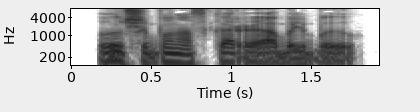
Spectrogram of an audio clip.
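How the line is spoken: Displeased growl. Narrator (Russian): Недовольно прорычал Бульбуль

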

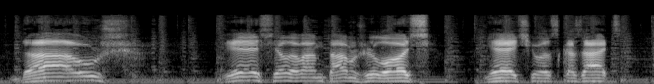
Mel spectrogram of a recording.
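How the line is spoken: Disdainful grumble. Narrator (Russian): проворчал он, брезгливо улыбаясь

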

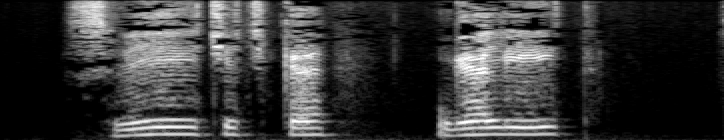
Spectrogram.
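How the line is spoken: Rapturous drawl. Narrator (Russian): с упоением протянул ты

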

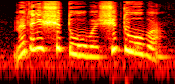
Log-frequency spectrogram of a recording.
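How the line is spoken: Overlapping shouting voices. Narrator (Russian): донесся удивленный, если не сказать пораженный, но твердый, звенящий голос

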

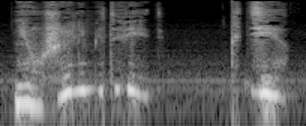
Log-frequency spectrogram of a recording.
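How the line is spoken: Whispered. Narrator (Russian): шепнула я

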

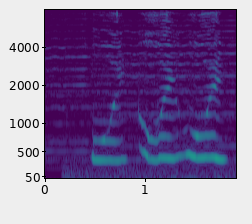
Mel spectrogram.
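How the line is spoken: Groaning. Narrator (Russian): простонал Типпи

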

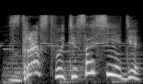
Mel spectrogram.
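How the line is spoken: Shouted. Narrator (Russian): прокричала она

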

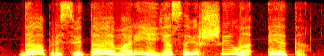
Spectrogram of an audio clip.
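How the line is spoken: Loud exclamation, voice regained. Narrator (Russian): Тогда вернулся к ней голос, и она громко воскликнула

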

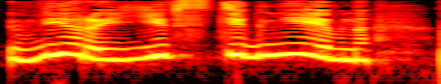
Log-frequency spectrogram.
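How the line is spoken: Stuttering shout. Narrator (Russian): заикаясь, крикнул он

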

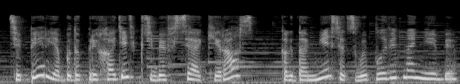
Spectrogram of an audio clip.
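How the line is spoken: Cheerful, gentle fairy voice. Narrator (Russian): весело проговорила фея нежным своим голоском

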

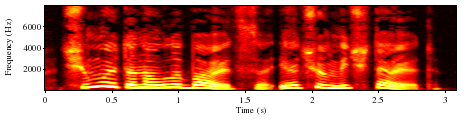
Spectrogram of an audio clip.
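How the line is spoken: Cautious question. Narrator (Russian): осторожно спросил

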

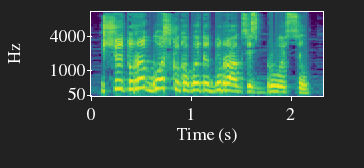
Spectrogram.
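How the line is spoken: Angry shout. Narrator (Russian): закричал из-за злости

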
